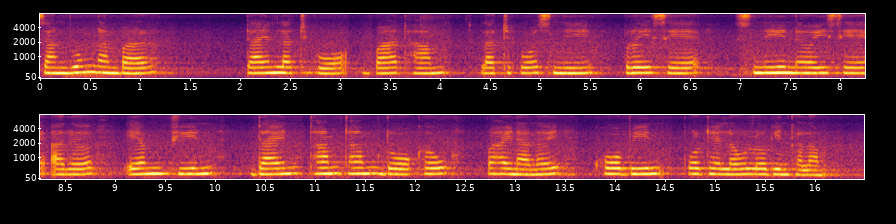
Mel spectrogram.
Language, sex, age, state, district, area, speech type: Bodo, female, 18-30, Assam, Kokrajhar, urban, read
